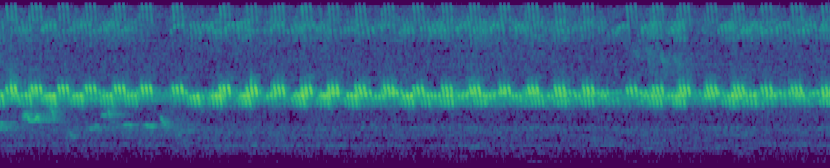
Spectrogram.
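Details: Shrill cricket chirping played as a tinnitus masking sound: a constant, rapidly pulsed high trill with slight rises and falls in volume and a few faint chirps at the start.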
